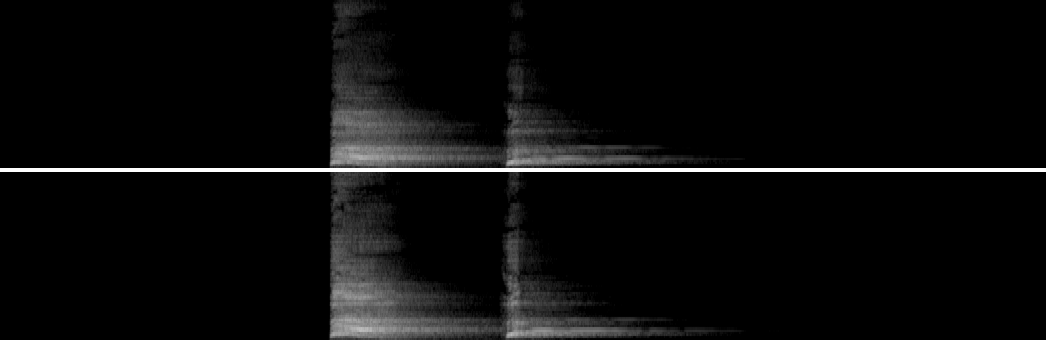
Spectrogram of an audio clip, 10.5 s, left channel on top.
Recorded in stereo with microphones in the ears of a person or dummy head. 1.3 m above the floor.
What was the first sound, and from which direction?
A scream, 40° right (ahead or behind).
